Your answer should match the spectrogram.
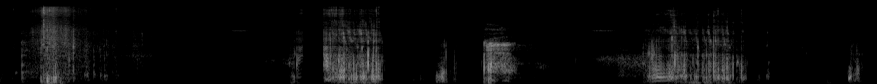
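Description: A man slurping water from a hollow scooped in a cut banana stem, in several noisy sucks. The longest sucks come at the start and near the end, with a short one in between.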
